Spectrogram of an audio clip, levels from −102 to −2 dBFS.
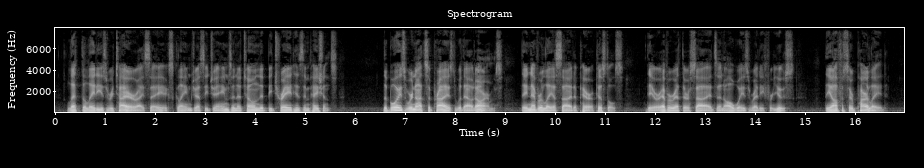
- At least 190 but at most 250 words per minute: No, average, 160 wpm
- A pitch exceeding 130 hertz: No, very low, 95 Hz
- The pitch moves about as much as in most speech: No, wide, 5.8 semitones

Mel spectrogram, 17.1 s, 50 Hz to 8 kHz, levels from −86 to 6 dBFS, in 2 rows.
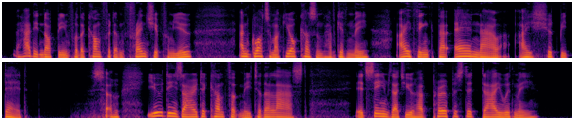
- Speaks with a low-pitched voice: Yes, low, 115 Hz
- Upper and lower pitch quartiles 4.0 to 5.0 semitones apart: No, average, 3.6 semitones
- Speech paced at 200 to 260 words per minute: No, average, 160 wpm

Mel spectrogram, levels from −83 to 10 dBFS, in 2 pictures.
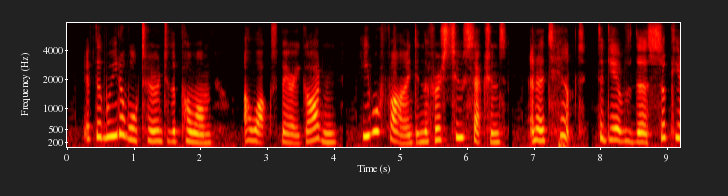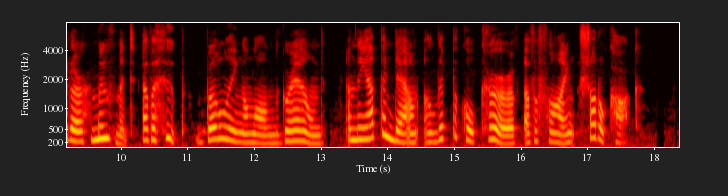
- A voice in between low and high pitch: No, high, 240 Hz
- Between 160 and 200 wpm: No, average, 145 wpm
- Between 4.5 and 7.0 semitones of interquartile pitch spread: Yes, average, 5.0 semitones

